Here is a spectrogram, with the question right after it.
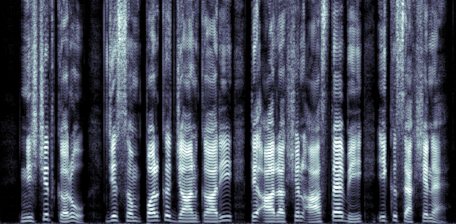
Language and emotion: Dogri, neutral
